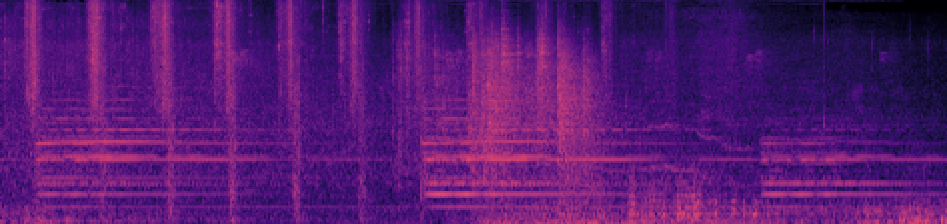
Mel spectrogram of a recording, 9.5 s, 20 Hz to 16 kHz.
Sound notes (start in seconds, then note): 0.3 feet thudding; 6.4 thunder rumbling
